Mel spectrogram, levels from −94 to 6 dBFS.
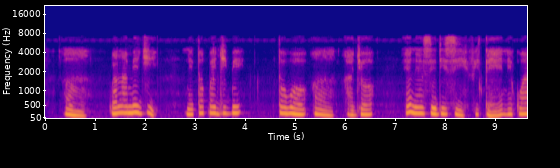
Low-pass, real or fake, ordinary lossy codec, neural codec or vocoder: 7.2 kHz; fake; none; codec, 16 kHz, 8 kbps, FunCodec, trained on Chinese and English, 25 frames a second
